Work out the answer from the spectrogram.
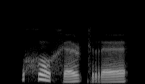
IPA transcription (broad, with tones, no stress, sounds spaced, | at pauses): x o˥˧ x ɛ˩˧ ɭ k r ɛ˩˧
